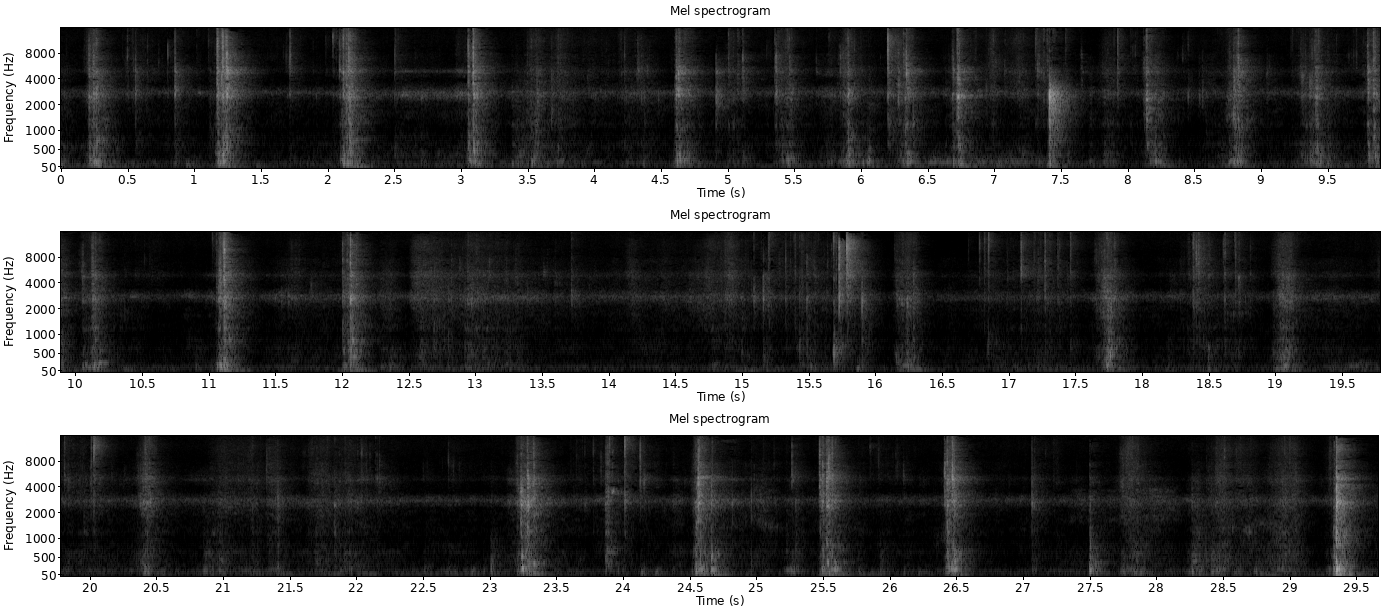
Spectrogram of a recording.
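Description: A large glittery slime with foam beads being kneaded and pressed by hand, giving irregular sharp sticky pops and clicks, about one or two a second, as air pockets in the slime burst.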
